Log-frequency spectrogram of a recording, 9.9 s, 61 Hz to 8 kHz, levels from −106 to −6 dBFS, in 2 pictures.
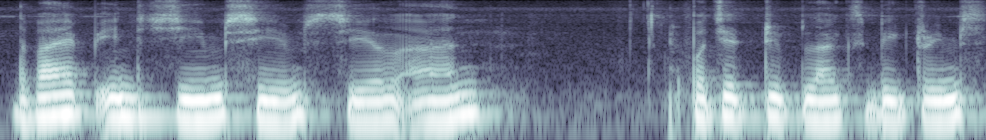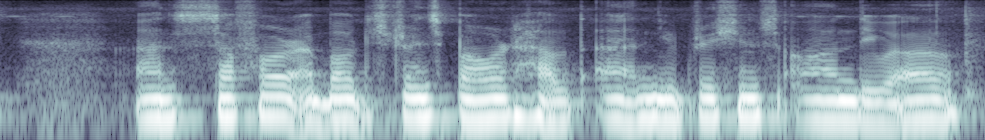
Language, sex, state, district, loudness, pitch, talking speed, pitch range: English, male, Sikkim, Gangtok, -14 LUFS, 130 Hz, 120 wpm, 120-135 Hz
